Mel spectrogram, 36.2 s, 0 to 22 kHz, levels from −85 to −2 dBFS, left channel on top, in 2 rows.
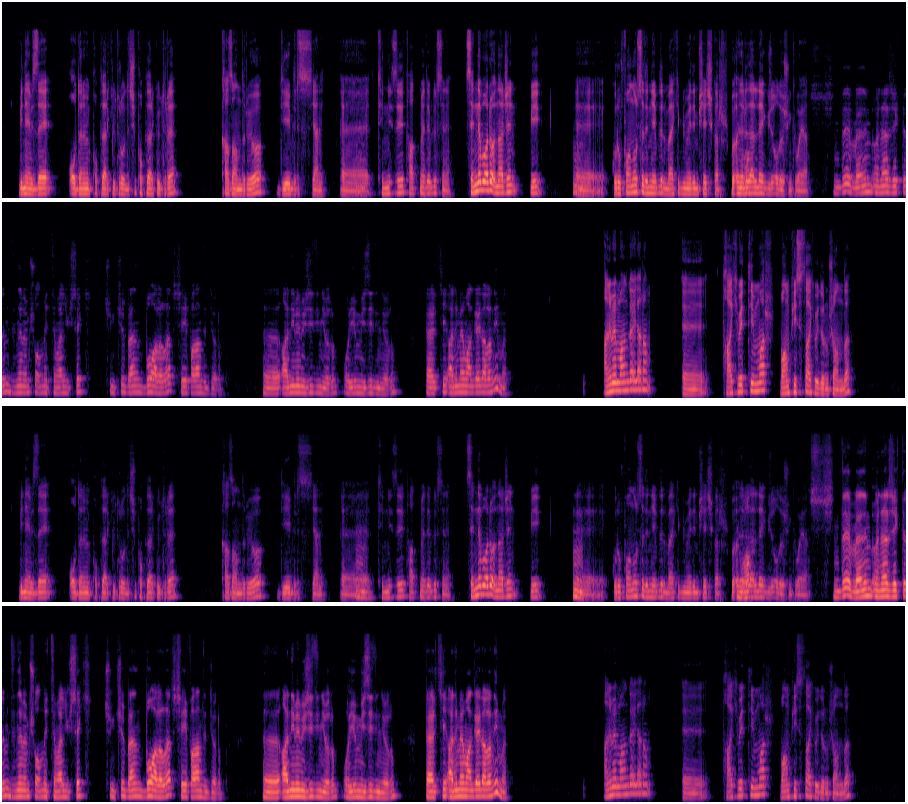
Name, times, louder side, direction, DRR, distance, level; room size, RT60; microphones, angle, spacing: voice 1, 0.3-1.0 1.4-3.5 4.4-5.3 5.5-6.4 6.8-9.0 9.3-10.8 11.4-16.1 30.1-31.1 31.7-32.2 32.5-35.1, left 5 dB, 45° left, 0.3 m, -31 dB
voice 2, 7.1-7.4 11.4-11.6 14.7-15.0 16.2-19.7 20.1-22.5 23.3-26.0 26.6-28.2, right 7 dB, 85° right, 0.3 m, -30 dB
4.3 x 3.2 x 3.6 m
head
